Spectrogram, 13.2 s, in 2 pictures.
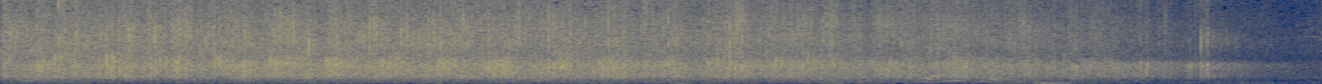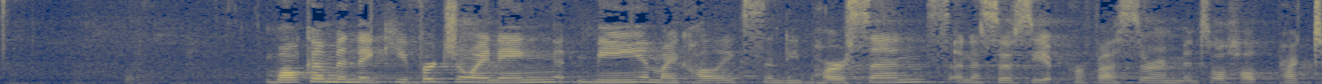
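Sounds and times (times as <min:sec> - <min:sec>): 
audience applause: 0:00.0 - 0:06.4
speech: 0:08.0 - 0:13.2.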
